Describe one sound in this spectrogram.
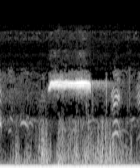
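A referee's whistle blows a short steady blast.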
